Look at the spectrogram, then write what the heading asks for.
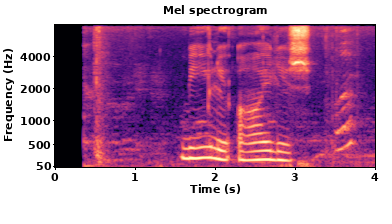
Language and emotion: Russian, sad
